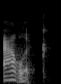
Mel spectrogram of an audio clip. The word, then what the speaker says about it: Alex: And he pronounces it Alec, which is I find weird.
